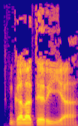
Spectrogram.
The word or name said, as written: Galateria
